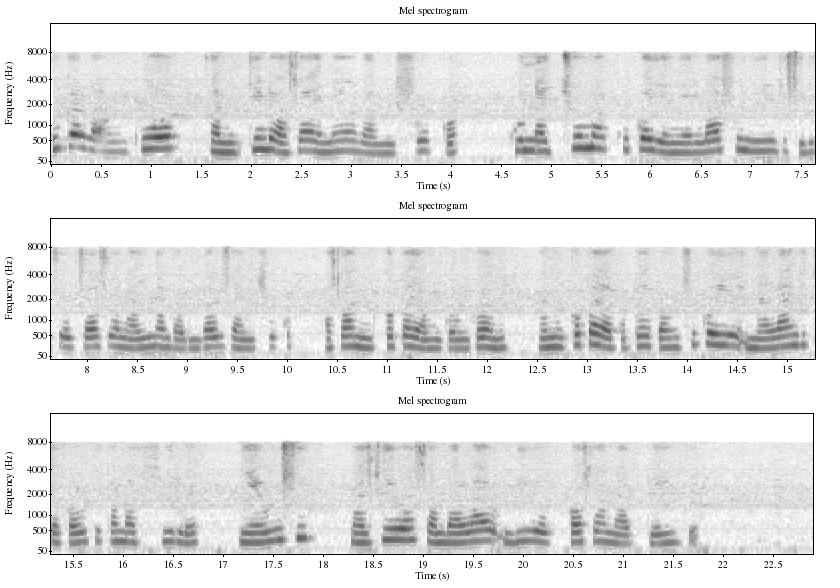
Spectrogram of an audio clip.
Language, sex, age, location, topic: Swahili, female, 18-24, Nairobi, finance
